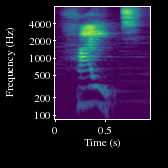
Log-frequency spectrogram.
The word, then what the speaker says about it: height: If at the last of any word GH or GHT is found, in that condition GH is silent. As example, H-I-G-S-T, height.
